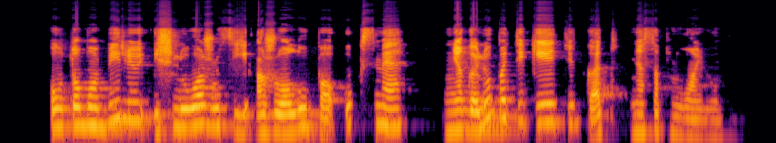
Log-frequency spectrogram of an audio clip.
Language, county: Lithuanian, Vilnius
